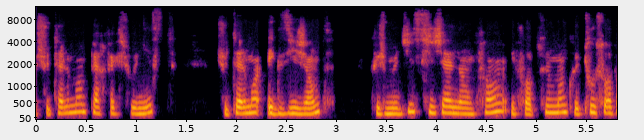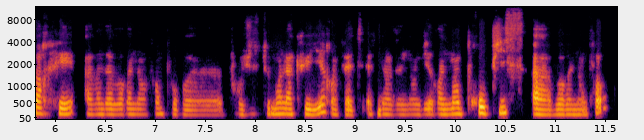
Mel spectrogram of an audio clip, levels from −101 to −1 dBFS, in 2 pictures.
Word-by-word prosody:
suis - - -5
tellement 200 +5 +1
perfectionniste, 180 -1 -2 0.5
je - - -11
suis - - -3
tellement 195 +1 +4
exigeante, 175 +2 +2 0.4
que 175 - -1
je 170 - -1
me 170 - +3
dis: 230 +8 0
«Si 220 -3 -1
j'ai 195 +1 +2
un 185 -2 +3
enfant, 175 +7 +1
il 165 - -3
faut 160 0 +1
absolument 205 +5 0
que 185 -6 -2
tout 205 +6 0
soit 195 -1 +2
parfait 175 -2 +2
avant 155 0 -6
d'avoir 155 0 -3
un 155 0 -5
enfant 155 +2 -8
pour, 150 -2 -7
heu, 140 - -7 0.4
pour 150 - -9
justement, 165 +2 -4
l'accueillir, 160 +4 +2
en - - -3
fait, 135 - -1
être 155 - -5
dans 155 - -4
un 150 0 -11
environnement 155 +2 -1
propice 190 +4 +3
à 160 - +8
avoir 150 +1 -2
un 150 - -3
enfant». - - +1
170 Hz, 215 wpm, -24 LUFS, 155-190 Hz, 0.5 s, à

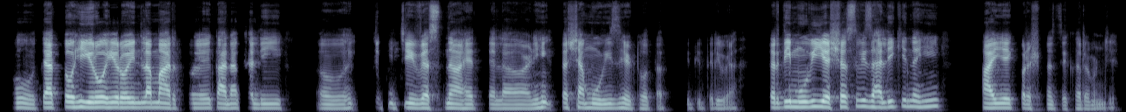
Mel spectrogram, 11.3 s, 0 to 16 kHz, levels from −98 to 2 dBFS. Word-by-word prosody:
हो, 155 -3 -5
त्यात 160 0 +6
तो 175 - +3
हिरो 170 -1 +5
हिरोईनला 160 0 +5
मारतोय 145 -2 0
कानाखाली, 140 -1 -3 0.5
अ, 135 - -14
हे 130 +1 -8
चुकीची 150 +1 -4
व्यसनं 145 +1 -1
आहेत 135 -1 -1
त्याला 130 -1 -7 0.2
आणि 140 +6 -5
तशा 155 +1 -1
मूव्हीज 145 -1 -5
हिट 140 -2 -5
होतात 125 - -13 0.2
कितीतरी 135 0 -18
वेळा. 135 - -16 0.4
तर 160 - 0
ती 180 - +5
मूव्ही 185 +1 +4
यशस्वी 180 +3 +3
झाली 175 0 0
की 200 +2 -9
नाही, 190 +1 -4 0.5
हाही 150 0 +4
एक 145 -1 -2
प्रश्नच 130 0 -10
आहे 120 +3 -15
खरं 120 - -12
म्हणजे. 65 - -17
150 Hz, 175 wpm, -23 LUFS, 135-165 Hz, 0.5 s, त्यात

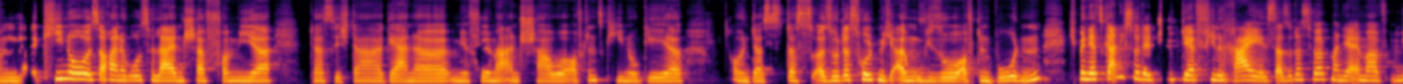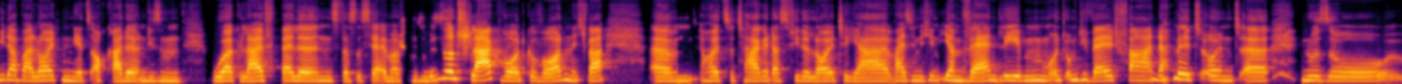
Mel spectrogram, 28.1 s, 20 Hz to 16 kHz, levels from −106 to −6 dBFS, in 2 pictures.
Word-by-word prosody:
ähm, 165 +1 -3
äh, 180 - -7
Kino 270 +3 +4
ist 240 0 +1
auch - - +2
eine 210 -2 +3
große 205 +1 -3
Leidenschaft 180 -2 +2
von 175 +1 -4
mir, 175 -1 0 0.4
dass 175 -1 -7
ich 165 0 -8
da 170 -1 -4
gerne 165 0 -1
mir 170 -2 -4
Filme 175 0 -2
anschaue, 160 -1 -3
oft 165 - -6
ins 210 +1 -5
Kino 170 -4 -6
gehe, 165 0 -2 0.5
und 175 -2 -4
das 170 -1 -5
das 185 -1 -4
also, 195 0 0
das 215 +3 0
holt 235 -2 +4
mich 195 -2 +1
irgendwie 180 -1 +1
so 170 0 0
auf 170 0 -1
den 180 -2 -2
Boden. 190 - +1 0.3
Ich - - -15
bin 265 -1 +5
jetzt 250 0 +4
gar 275 - +5
nicht 360 -2 -4
so 275 - -1
der 240 -2 +3
Typ, 235 0 -11
der 220 -3 +3
viel 215 0 -1
reist. 195 -3 +3
Also, 200 - -2
das 230 +1 -6
hört 245 0 -2
man 215 -1 -1
ja 195 - 0
immer 200 -2 0
w 195 0 -7
wieder 220 0 +1
bei 195 -3 +1
Leuten, 205 +1 0
jetzt 180 -1 -5
auch - - -1
grade 180 +1 +2
in 185 - -4
diesem 175 0 -4 0.3
Work-Life-Balance. 185 0 +2
Das 175 -1 -6
ist 190 -1 -9
ja 165 - +1
immer 170 0 -2
schon 180 0 -7
so 180 - -6
'n - - -3
wie - - -1
so 285 +7 -2
'n 290 - +8
Schlagwort 195 -7 +6
geworden, 185 +3 +2
nicht 205 +1 -6
wahr? 190 +2 +5 0.5
Ähm, 185 +4 0
heutzutage, 185 0 -1
dass 170 0 -3
viele 190 -2 -4
Leute 180 +2 -1
ja 170 -1 +1
weiß 185 0 -1
ich 195 - -3
nicht, 195 +1 -6
in 205 -2 -4
ihrem 195 -4 +1
Van 185 +3 +3
leben 200 0 +1
und 205 - -3
um 225 - 0
die 225 -1 -3
Welt 195 +3 +2
fahren 200 0 0
damit 235 +1 +1
und, 200 -2 -3
äh, 185 0 +2 0.3
nur 205 -1 -1
so 185 -1 -3
185 Hz, 205 wpm, -23 LUFS, 175-205 Hz, 0.5 s, n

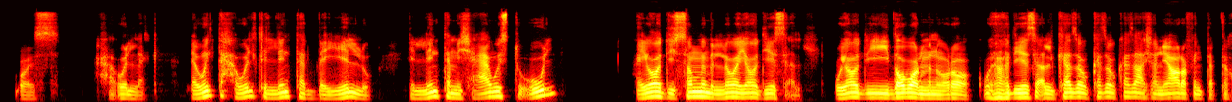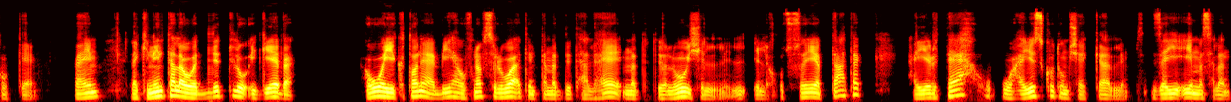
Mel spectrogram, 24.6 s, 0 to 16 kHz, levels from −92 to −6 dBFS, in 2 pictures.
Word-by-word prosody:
بُص 85 -1 -10 0.4
هاقول 100 -3 -7
لك، 85 - -18 0.3
لو 105 +7 +1
أنت 155 +2 -1
حاولت 130 +4 -4
اللي 105 +2 -3
أنت 130 -2 -3
تبين 95 +4 -3
له - - -11 0.4
اللي 95 +5 -3
أنت 135 -3 -1
مش 105 -4 -3
عاوز 130 +6 +2
تقول، 160 - -1 0.8
هيقعد 120 +4 +4
يصمّم 130 +4 +4
اللي 110 +2 0
هو 125 - +5
يقعد 115 -2 +1
يسأل، 110 -2 -4 0.3
ويقعد 110 +2 +3
يدوّر 115 +1 +5
من 100 -1 +1
وَرَاك، 95 -2 0
ويقعد 115 +2 0
يسأل 110 -3 +1
كذا 125 +2 +1
وكذا 120 +2 -3
وكذا 125 +1 -3
عشان 105 -2 -3
يعرف 110 0 +3
أنت 100 - -7
بتاخد - - -13
كام - - -10 0.4
فاهم؟ 120 +5 +1 0.3
لكن 115 +2 +1
أنت 145 +3 +5
لو 120 -7 +8
اديت 135 +9 -3
له 135 - +4
إجابة 120 +6 +2 0.7
هو 135 +4 +6
يقتنع 135 0 +4
بيها 120 +4 -3
وفي 110 +3 -5
نفْس 135 -1 -1
الوقت 125 +3 +3
أنت 100 - -7
ما 95 0 -4
اديتهالها 95 +5 -3
ما 100 -1 -4
اديتهالهوش 110 +8 -1
ال - - -10
ال - - -11
الخصوصية 120 0 -2
بتاعتك 170 +9 -5 0.5
هيرتاح 105 +1 -2
و - - -16
وهيسكت 135 +5 -1
ومش 105 -1 -4
هيتكلّم 95 - -7
س - - -26
زي 110 +1 -1
إيه 115 +1 0
مثلًا 95 -3 -5
115 Hz, 160 wpm, -22 LUFS, 105-125 Hz, 0.8 s, لو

